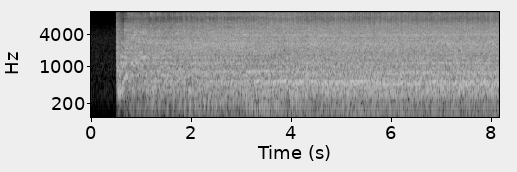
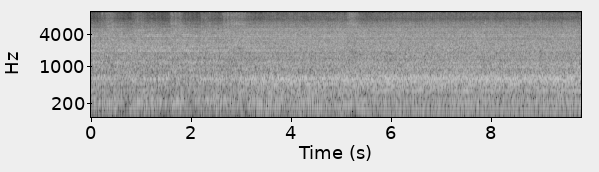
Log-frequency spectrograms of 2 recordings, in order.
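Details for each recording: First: Husqvarna LGT2654 Briggs V-twin mower engine, in the garage: it fires after a short crank into a ragged, lumpy idle with smoke. The left cylinder is dead despite visible spark; a pushrod, cylinder head or valve guide problem is suspected. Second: Husqvarna GTH2654 (Craftsman GT5000 type) lawn tractor twin, first run after gas tank setup, previously running on one cylinder: fast, steady buzz on both cylinders, no stumbling or missed beats; sounds healthy, exhaust smoking off built-up gunk.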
